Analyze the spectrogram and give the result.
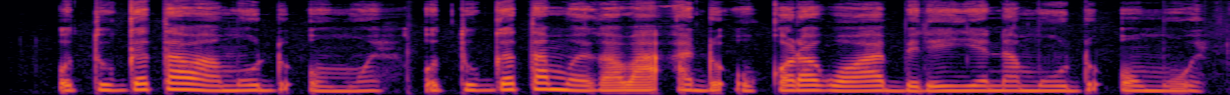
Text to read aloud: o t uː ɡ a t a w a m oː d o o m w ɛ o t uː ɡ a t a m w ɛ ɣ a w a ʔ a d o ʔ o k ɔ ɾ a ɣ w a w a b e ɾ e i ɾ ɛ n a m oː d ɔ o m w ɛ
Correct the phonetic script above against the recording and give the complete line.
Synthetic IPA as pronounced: o t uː ɡ a t a w a m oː d o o m w ɛ o t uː ɡ a t a m w ɛ ɣ a w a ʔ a d o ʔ o k ɔ ɾ a ɣ w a w a b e ɾ e i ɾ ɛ n a m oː d o o m w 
